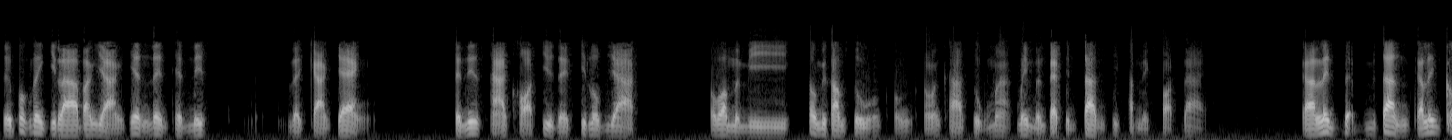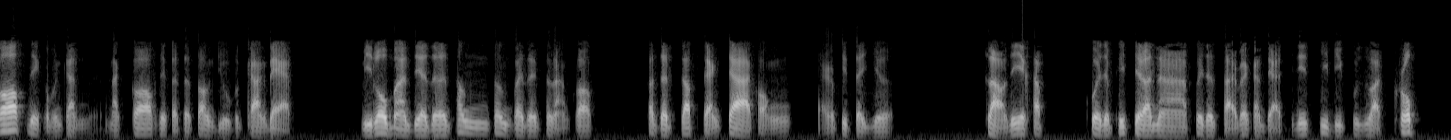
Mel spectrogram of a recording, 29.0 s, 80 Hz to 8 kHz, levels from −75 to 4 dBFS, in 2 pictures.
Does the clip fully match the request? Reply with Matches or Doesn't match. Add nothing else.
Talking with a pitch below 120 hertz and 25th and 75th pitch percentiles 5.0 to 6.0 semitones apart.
Doesn't match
